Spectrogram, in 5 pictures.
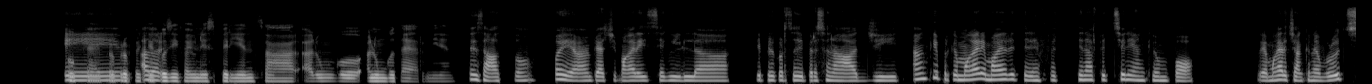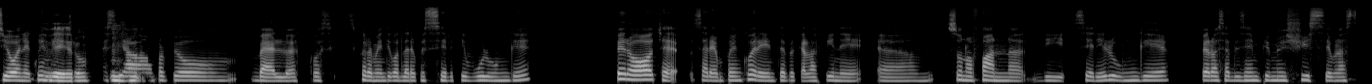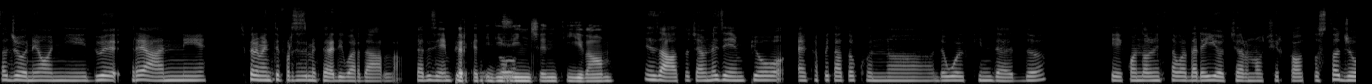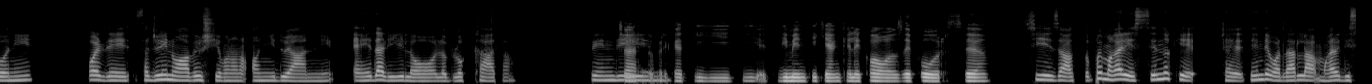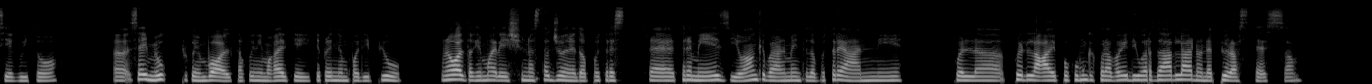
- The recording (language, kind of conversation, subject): Italian, podcast, Cosa pensi del fenomeno dello streaming e del binge‑watching?
- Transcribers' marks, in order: scoff; "proprio" said as "propio"; "cioè" said as "ceh"; "cioè" said as "ceh"; "cioè" said as "ceh"; other background noise; "cioè" said as "ceh"; in English: "hype"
